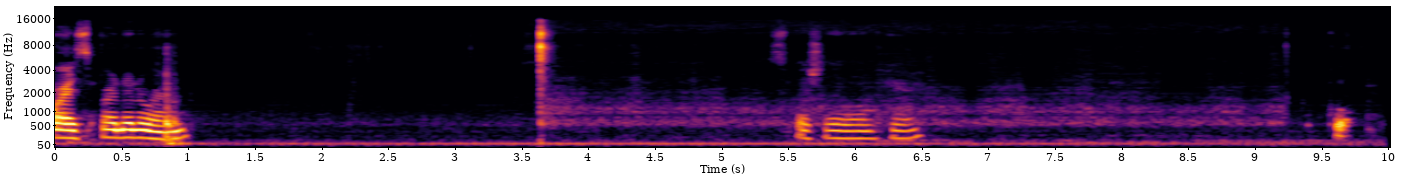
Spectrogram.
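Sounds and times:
torch ignition click: 0:03.6 - 0:05.9
torch flame hissing: 0:03.6 - 0:09.4.

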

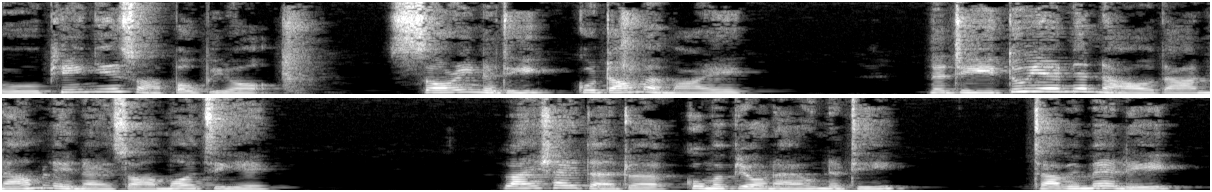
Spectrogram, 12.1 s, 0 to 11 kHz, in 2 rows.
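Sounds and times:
person narrating: 0:00.0 - 0:03.7, 0:04.6 - 0:07.4, 0:11.2 - 0:12.0.

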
